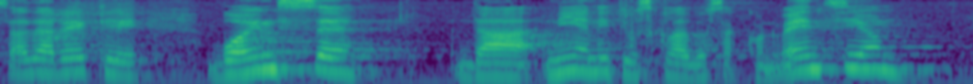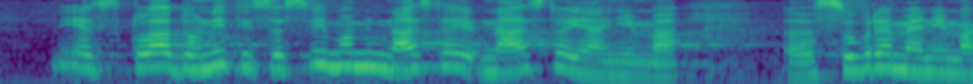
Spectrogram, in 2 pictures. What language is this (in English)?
Croatian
